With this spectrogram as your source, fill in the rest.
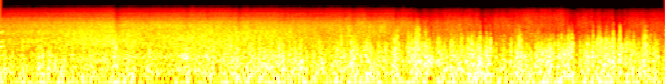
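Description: Sea waves roll onto a shore battered by Typhoon Uwan, a loud continuous roar of surf close by, heavily buffeted by gusting wind on the microphone.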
